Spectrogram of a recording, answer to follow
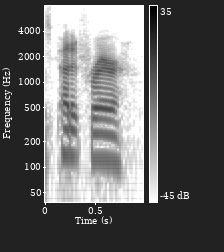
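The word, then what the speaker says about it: Petit-Frere: How do you say the Ohio State tackle's name? – Nicholas Pettit-Frere. – Okay, so I was going to say it correctly.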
